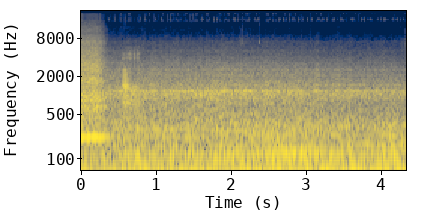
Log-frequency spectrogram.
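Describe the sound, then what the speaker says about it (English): A car engine with a VR6-like warble drones steadily at moderate volume, heard from outside at the rear of the car, with a brief higher whoosh at the start. "It's weird because it almost has a little VR6 noise to it."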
